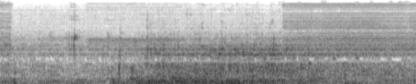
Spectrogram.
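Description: Scuba breathing through a regulator underwater: a hissing inhalation at the start and again near the end, with a rumbling gush of exhaled bubbles in between.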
